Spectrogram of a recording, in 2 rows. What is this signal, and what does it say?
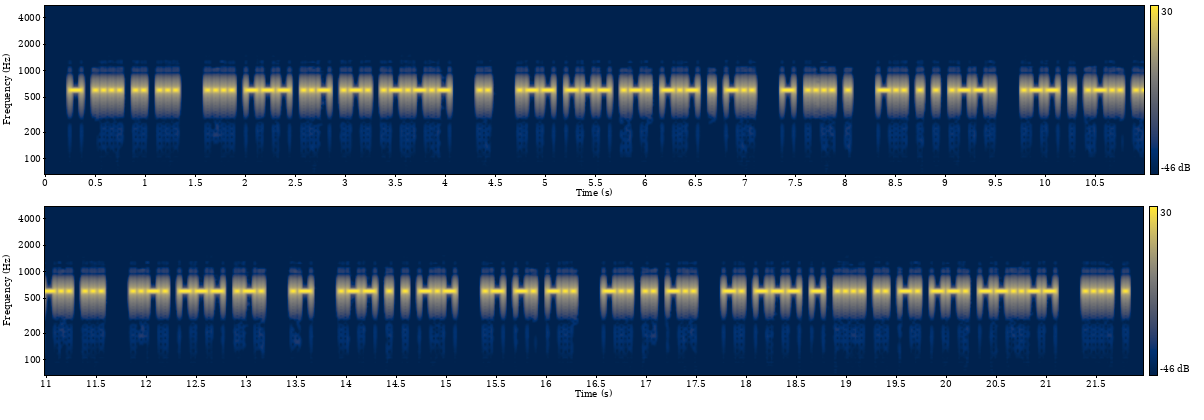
Morse code, heard as a keyed tone, about 30 wpm, 600 Hz. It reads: THIS HOUR. I WORKED THE DEEP WELLS FOR A WEEK AND DID NOTHING, HE
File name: the old man and the sea / the old man and the sea 1 30wpm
